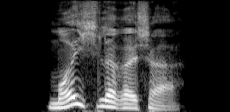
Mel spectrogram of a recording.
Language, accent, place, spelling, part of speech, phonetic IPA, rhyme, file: German, Germany, Berlin, meuchlerischer, adjective, [ˈmɔɪ̯çləʁɪʃɐ], -ɔɪ̯çləʁɪʃɐ, De-meuchlerischer.ogg
- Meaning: inflection of meuchlerisch: 1. strong/mixed nominative masculine singular 2. strong genitive/dative feminine singular 3. strong genitive plural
